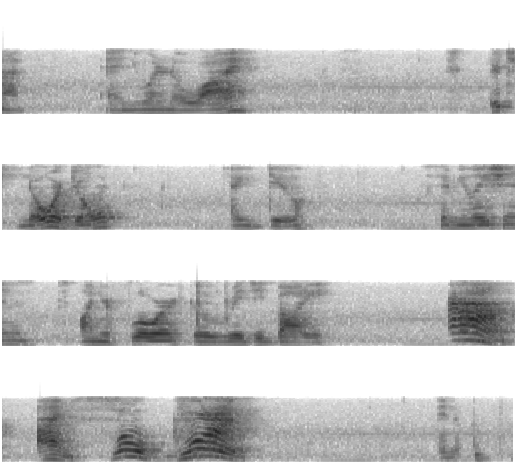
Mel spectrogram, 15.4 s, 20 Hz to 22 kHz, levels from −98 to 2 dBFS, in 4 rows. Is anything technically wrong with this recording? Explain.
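No, nothing technically wrong stood out on listening to this audio.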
